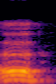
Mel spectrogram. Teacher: a língua nem levantou do chão da boca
